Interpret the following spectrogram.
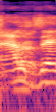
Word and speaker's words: Alexei: wait Alexei yeah right Alexei is how you actually say his name Alex II they were saying Alexei because star America yeah it's like Russian as opposed to Naruto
